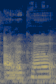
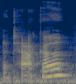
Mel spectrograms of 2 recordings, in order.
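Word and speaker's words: Attacca: Then I always want to call this Attica. I think it is actually officially pronounced Attaka.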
